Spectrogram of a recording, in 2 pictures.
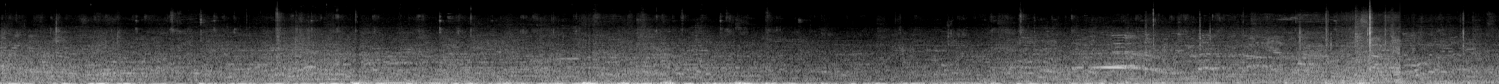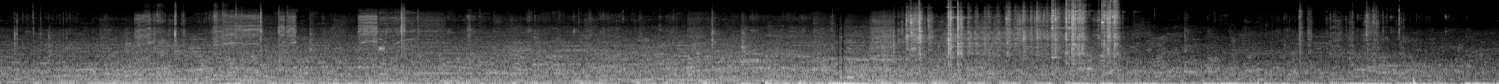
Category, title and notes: Soundscapes > Urban
Las Vegas Casino Slot Machines 2
Typical Las Vegas Casino Slot Machines sound.
slot-machine, slots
